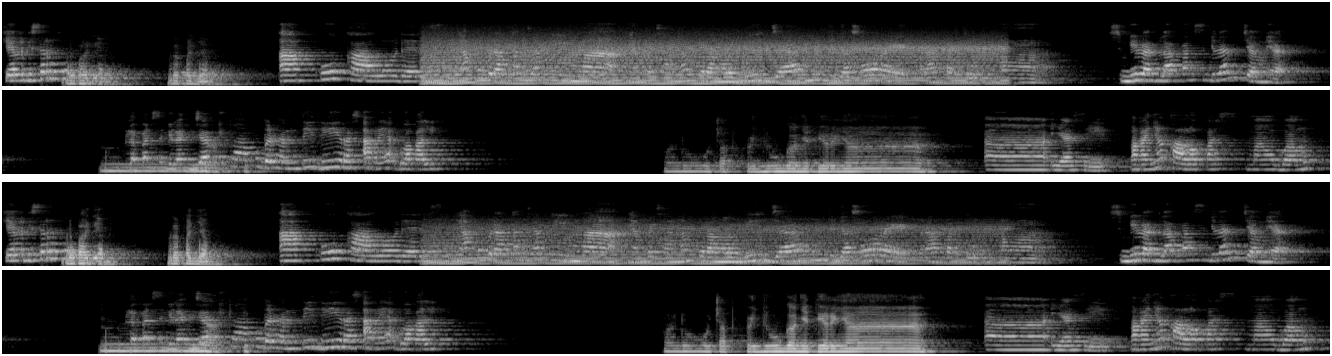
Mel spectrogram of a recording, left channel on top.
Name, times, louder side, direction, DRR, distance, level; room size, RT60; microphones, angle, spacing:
voice 1, 0.0-0.7 2.8-10.5 11.1-12.8 14.5-17.6 23.1-26.3, left 1 dB, 15° left, 5 dB, 0.6 m, -24 dB
voice 2, 0.6-1.1 1.7-2.2 14.3-15.4 19.9-22.5, right 5 dB, 55° right, 10 dB, 0.4 m, -21 dB
sound 1, 4.2-10.1, left 6 dB, 65° left, 0.3 m, -27 dB
4.7 x 4.3 x 5.3 m, 1.2 s
head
